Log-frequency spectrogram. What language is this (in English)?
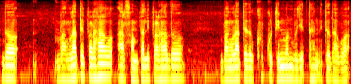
Santali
